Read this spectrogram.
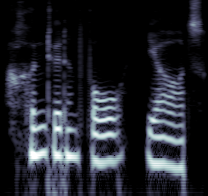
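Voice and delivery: slow, hushed awe at "A hundred and four yards"; drawn-out quiet marvel at "A hundred and four yards"; slow and soft. Shown as a demonstration. Repeats stat slowly for effect.

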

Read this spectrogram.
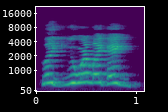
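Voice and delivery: high, loud, comic outrage; worked-up mock tirade; exasperated rant. Exasperated rant at shark swimmers.

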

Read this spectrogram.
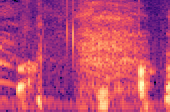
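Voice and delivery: ordinary talk

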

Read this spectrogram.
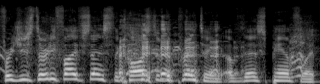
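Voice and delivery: mock religious pamphlet pitch; door-knocker pitch.

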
